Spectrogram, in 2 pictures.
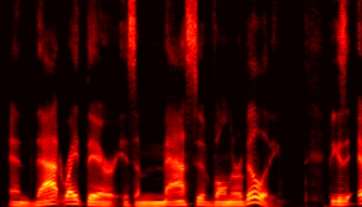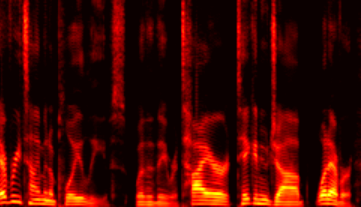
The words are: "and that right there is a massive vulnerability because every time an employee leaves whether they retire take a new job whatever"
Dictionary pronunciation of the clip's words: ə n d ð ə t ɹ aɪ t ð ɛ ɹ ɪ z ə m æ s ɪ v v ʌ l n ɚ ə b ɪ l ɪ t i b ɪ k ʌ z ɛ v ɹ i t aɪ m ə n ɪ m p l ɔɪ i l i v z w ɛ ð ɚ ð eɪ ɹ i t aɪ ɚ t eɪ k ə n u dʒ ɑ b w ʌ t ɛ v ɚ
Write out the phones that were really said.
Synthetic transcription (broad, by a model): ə n ð ə t ɹ aɪ t ð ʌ ɹ ɪ z ə m æ s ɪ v v ʌ l n ɚ ə b ɪ l ɪ t i b ɪ k ʌ z ɛ v ɹ i t aɪ m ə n ɪ m p l ɔɪ i l i v z w ɛ ð ɚ ð eɪ ɹ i t aɪ ɚ t eɪ k ə n u dʒ ɑ b w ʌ t ɛ v ɚ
